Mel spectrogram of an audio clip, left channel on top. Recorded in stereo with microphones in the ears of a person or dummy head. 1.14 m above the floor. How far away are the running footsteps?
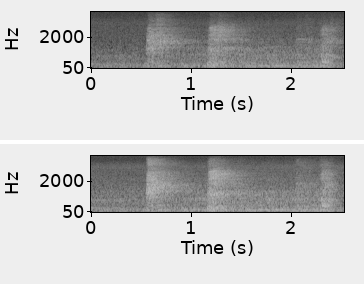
About 4 m.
